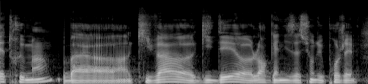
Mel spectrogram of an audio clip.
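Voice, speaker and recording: The man's pitch varies in an ordinary way. He gets through his words at a fairly quick pace. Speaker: software development educator, YouTuber. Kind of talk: educational talk commenting slides. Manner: fast; hesitant, many fillers.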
